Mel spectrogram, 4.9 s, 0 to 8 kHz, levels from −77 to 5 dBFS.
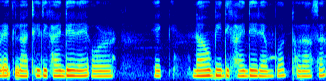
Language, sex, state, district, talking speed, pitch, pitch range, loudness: Hindi, female, Arunachal Pradesh, Longding, 195 wpm, 200 Hz, 190-205 Hz, -16 LUFS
